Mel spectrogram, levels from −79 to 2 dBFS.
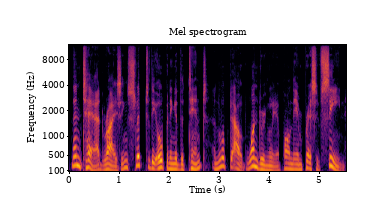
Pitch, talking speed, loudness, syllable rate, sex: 145 Hz, 195 wpm, -19 LUFS, 5.8 syllables/s, male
